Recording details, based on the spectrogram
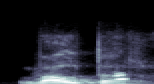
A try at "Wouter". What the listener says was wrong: Well, that's not how I pronounce the W. For me, what you are saying is like a V.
